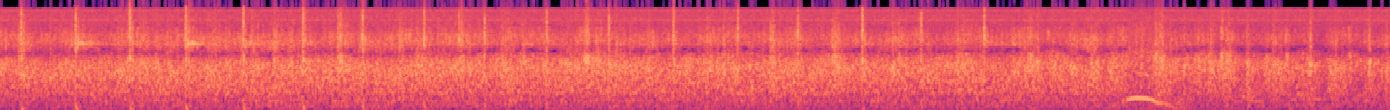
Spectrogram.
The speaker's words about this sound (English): I want to thank the committee, and what a gorgeous committee. Can you all give this committee a round of applause?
